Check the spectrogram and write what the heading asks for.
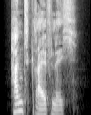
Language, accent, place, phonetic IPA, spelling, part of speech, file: German, Germany, Berlin, [ˈhantˌɡʁaɪ̯flɪç], handgreiflich, adjective, De-handgreiflich.ogg
- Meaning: 1. violent 2. blatant, palpable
